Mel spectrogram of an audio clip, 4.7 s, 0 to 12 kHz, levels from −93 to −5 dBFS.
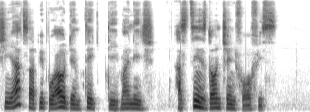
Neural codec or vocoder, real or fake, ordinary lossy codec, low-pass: none; real; none; none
